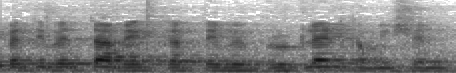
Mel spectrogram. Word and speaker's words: Brundtland: ब्रुटलैंड में N silent है, एन और डी दोनों साइलेंट है, ब्रुटलैंड बोला जाता है।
